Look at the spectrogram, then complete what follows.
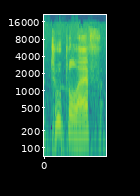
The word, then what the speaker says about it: Tupolev: How do you pronounce that name? That's a TupleF A3.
